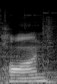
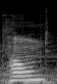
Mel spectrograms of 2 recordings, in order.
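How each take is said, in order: First: The word sounds just like 'pond'. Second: The word does not sound like 'pond'. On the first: This is the older way of saying it. "Back in the day, we pronounced it pond" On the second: This is the newer way that won out. "Some started pronouncing it pwned"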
